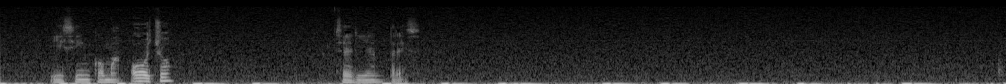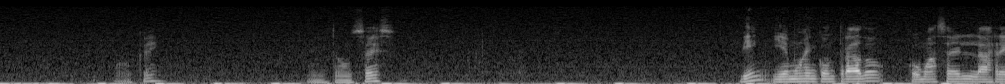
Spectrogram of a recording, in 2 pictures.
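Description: A man speaks calmly and clearly into a microphone, in short bursts with pauses.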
